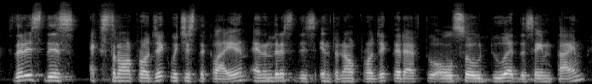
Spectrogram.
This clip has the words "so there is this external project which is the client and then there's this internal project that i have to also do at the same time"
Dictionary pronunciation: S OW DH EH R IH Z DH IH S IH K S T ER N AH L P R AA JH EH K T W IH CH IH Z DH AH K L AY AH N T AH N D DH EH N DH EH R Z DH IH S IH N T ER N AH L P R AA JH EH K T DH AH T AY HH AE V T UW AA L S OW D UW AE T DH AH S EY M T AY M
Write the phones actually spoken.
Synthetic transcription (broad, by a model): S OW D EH R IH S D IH S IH K S T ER N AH L P R AA JH EH K T W IH CH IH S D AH K L AY AH N T AH N D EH N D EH R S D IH S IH N T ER N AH L P R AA JH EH K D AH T HH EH F T UW AA L S OW D UW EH T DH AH S EY M T AY M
